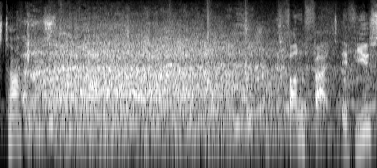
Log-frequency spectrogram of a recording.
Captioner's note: laughter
